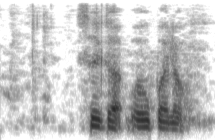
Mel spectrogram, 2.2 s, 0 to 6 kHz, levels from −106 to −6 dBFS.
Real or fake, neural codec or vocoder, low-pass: real; none; 5.4 kHz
